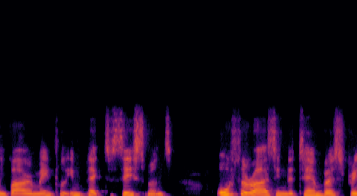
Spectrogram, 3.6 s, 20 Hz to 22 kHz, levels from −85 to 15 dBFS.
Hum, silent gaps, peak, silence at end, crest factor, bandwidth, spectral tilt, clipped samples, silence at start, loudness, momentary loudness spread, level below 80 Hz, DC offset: none; none; -2 dBFS; 0 s; 18 dB; 10 kHz; -4.5 dB/octave; under 0.1%; 0 s; -19 LUFS; 10 LU; -66 dBFS; under 0.1%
